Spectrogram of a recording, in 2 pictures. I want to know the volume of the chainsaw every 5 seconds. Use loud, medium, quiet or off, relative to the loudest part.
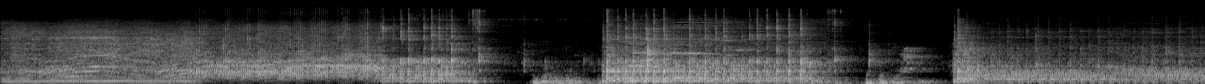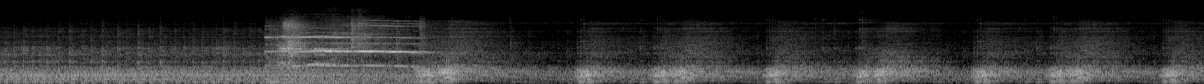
loud, loud, medium, medium, medium.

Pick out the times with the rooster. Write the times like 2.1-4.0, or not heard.
6.2-8.3, 14.7-16.3.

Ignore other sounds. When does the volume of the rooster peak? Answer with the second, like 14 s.
16 s.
